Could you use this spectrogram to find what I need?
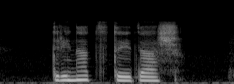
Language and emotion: Russian, neutral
